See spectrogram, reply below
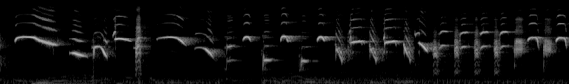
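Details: Chopi blackbird singing a varied, loud phrase of whistled slurs, falling glides and sharp clicking notes that grows denser and more rapid toward the end.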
